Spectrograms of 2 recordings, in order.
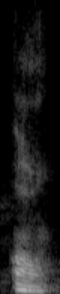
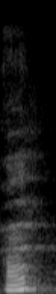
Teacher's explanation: ਅੱਗੇ ਹੈ ਆੜੇ ਨੂੰ ਕਨੌੜਾ, ਔ, ਠੀਕ ਹੈ, ਔ, ਇਹ ਪਿਛਲੇਰਾ ਹੈ, ਨੀਵਾਂ, ਗੁਲਾਈਦਾਰ ਹੈ, ਦੀਰਘ ਅਤੇ ਬਾਕੀ ਸਾਰੇ ਹੈ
